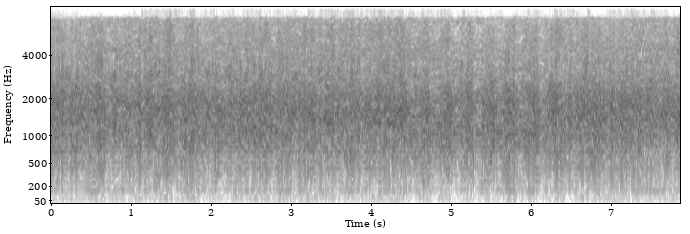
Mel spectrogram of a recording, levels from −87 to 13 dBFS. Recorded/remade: remade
